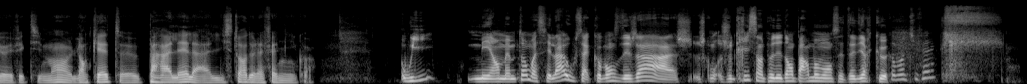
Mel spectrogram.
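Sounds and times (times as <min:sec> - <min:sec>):
speech: 0:00.0 - 0:09.9
person hissing in imitation of an angry cat: 0:09.4 - 0:10.2.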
